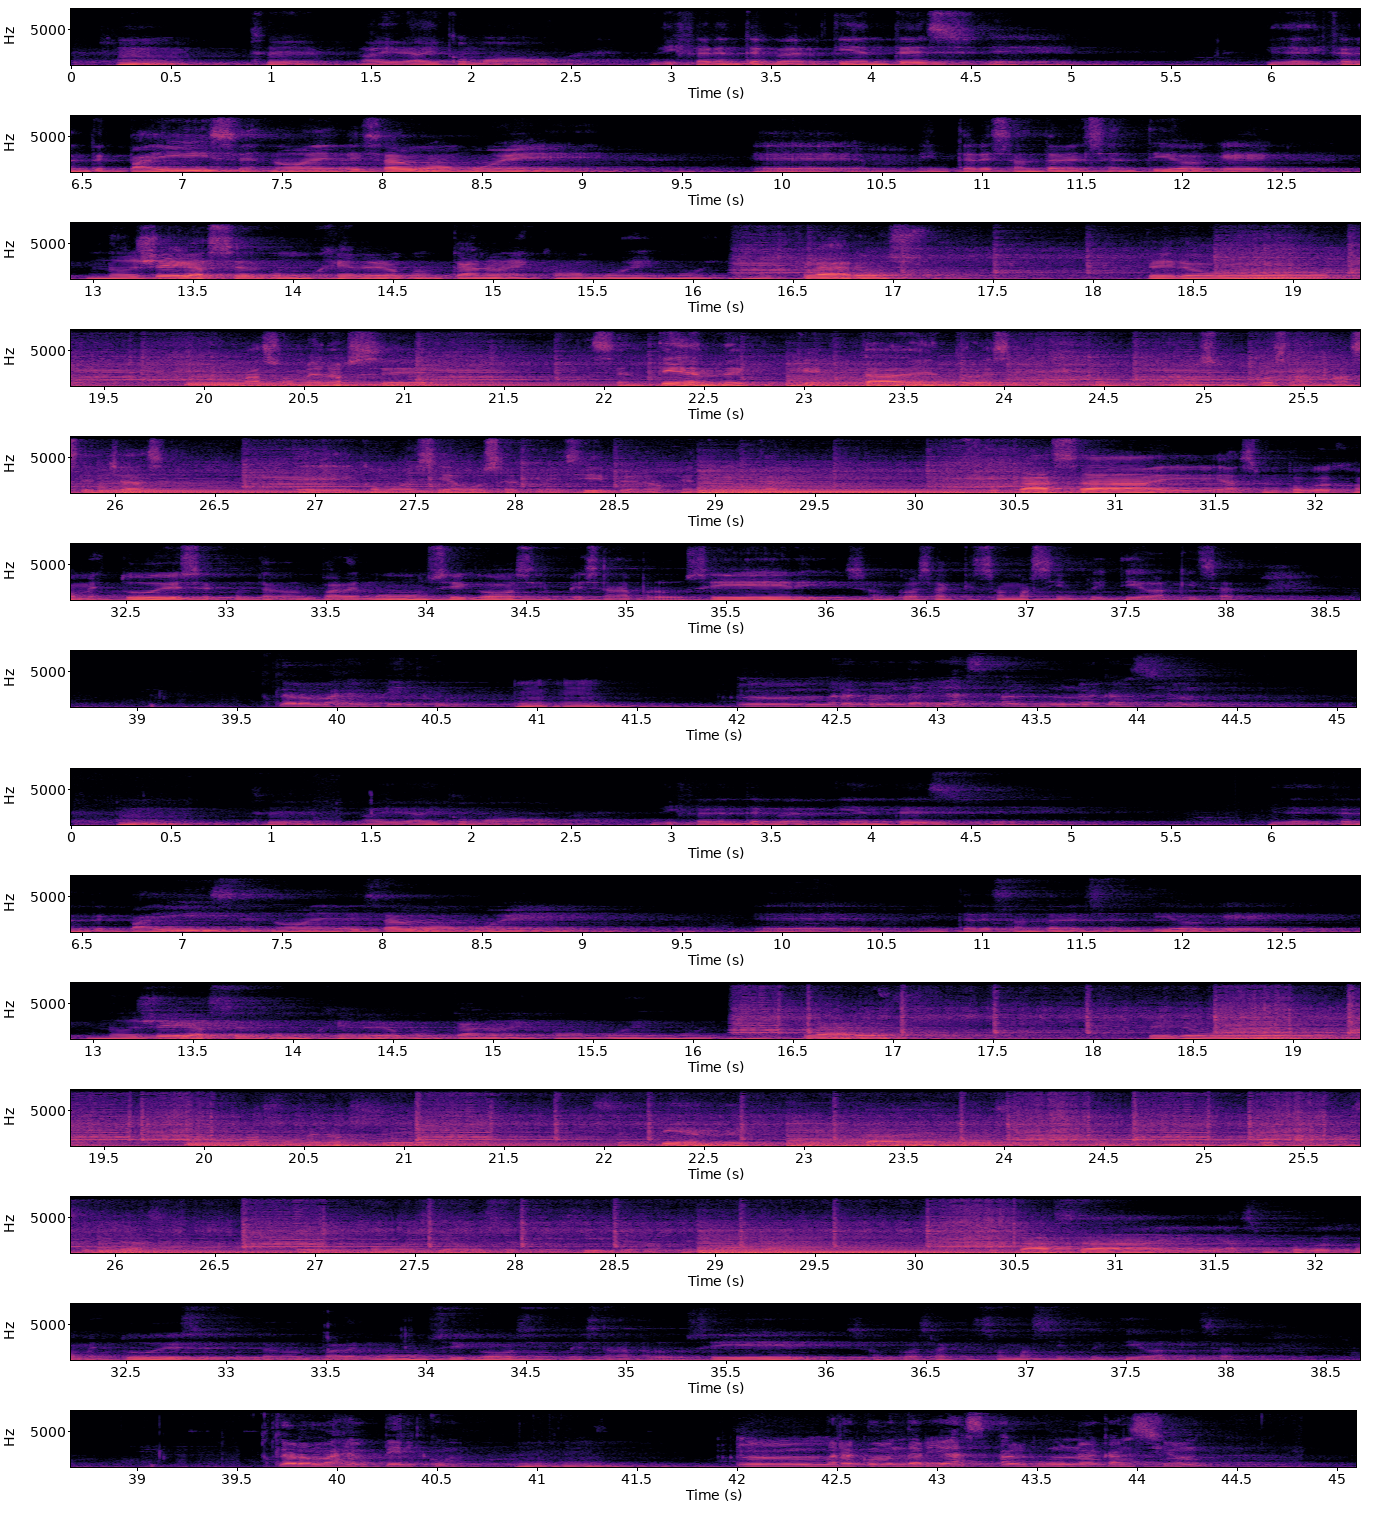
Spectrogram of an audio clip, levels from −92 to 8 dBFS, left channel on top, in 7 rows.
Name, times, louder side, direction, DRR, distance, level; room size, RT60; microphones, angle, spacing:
voice 1, 0.2-2.5 2.9-5.1 6.0-9.1 9.9-12.5 13.0-17.2 18.3-19.3 20.1-21.3 22.0-26.3 26.9-29.6 30.1-38.1 40.9-41.5, left 3 dB, 55° left, 0.5 m, -34 dB
sound 1, 16.2-30.6, right 3 dB, 25° right, 0.7 m, -40 dB
sound 2, 18.7-30.9, left 1 dB, ahead, 0.4 m, -35 dB
voice 2, 39.7-40.7 42.0-44.4, right 5 dB, 90° right, 0.5 m, -38 dB
13.5 x 6.2 x 8.4 m
head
